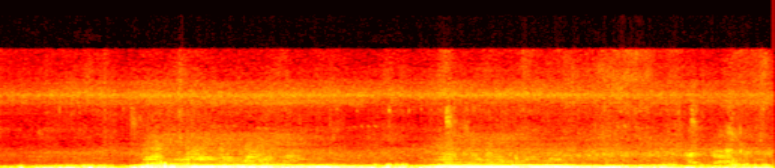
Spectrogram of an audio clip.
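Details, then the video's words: Cattle mooing twice, each a full, resonant low bellow of about one and a half seconds, the second following after a short pause, over a faint low rumble. "CUTE AND FUNNY COW SOUND VIDEOS COMPILATION"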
